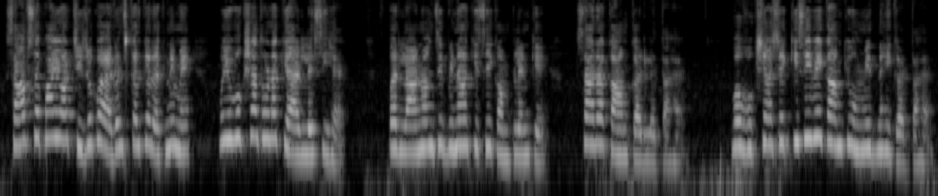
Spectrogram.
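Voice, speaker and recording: A woman reading a fan fiction story aloud in a calm, even narrating manner. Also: sits high.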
